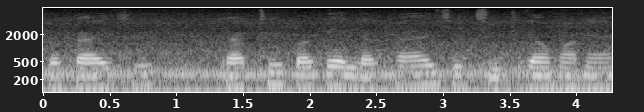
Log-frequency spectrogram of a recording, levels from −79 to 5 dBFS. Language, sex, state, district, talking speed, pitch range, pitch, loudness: Odia, male, Odisha, Sambalpur, 125 wpm, 115-130 Hz, 125 Hz, -15 LUFS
